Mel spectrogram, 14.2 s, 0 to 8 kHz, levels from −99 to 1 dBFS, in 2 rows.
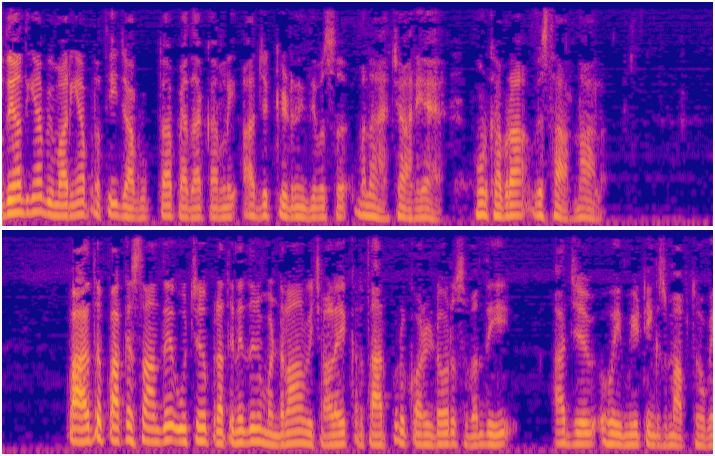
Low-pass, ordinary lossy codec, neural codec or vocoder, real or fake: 7.2 kHz; none; none; real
